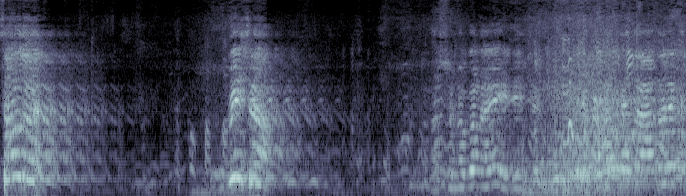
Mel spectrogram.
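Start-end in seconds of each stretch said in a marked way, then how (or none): 0.0-0.4 high, sharp call to attention; sudden raised-pitch order; drill command. Pretend. Shouted drill command to child. 2.3-2.7 loud, sudden at-ease order; punchy parade-ground command; drill command. Pretend. Shouted drill command to child.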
